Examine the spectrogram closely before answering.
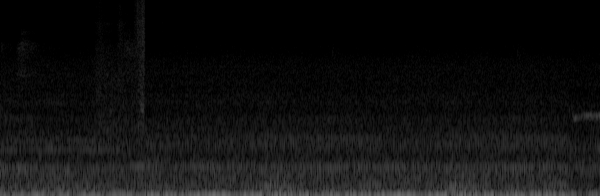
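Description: Steady low rumbling hum, with a few faint clicks in the first two seconds; the deepest part of the hum drops away near the end.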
